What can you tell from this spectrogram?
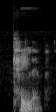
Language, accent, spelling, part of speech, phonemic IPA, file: English, Southern England, Caleb, proper noun, /ˈkeɪ.ləb/, LL-Q1860 (eng)-Caleb.wav
- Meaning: 1. Caleb the son of Jephunneh, an Israelite who entered Canaan with Joshua 2. A male given name from Hebrew first used by Puritans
